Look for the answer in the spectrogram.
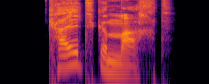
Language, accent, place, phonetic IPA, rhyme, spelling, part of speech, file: German, Germany, Berlin, [ˈkaltɡəˌmaxt], -altɡəmaxt, kaltgemacht, verb, De-kaltgemacht.ogg
- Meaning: past participle of kaltmachen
